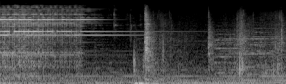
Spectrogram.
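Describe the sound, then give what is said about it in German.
A telephone bell trills in a bright, high ring for under a second, then cuts off. A few sharp clicks and knocks follow in the quiet. “klingelte das Telefon.”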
